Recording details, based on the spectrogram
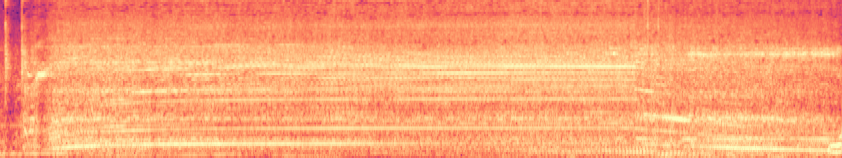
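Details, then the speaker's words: Mixer grinder motor run empty without the jar: spins up to a steady, even whine, holds smoothly, then winds down; the motor is healthy and the noise fault lies in the jar, whose bush is likely broken. "Mixer चलाने पर बिल्कुल बहुत अच्छा चल रहा है तो mixer में तो कोई दिक्कत नहीं है इस गिलास में दिक्कत है"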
